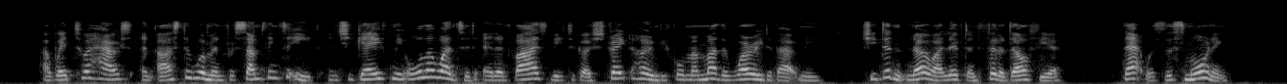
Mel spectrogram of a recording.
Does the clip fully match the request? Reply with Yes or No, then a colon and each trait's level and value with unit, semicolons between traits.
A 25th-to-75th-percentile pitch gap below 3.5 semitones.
No: average, 4.8 semitones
